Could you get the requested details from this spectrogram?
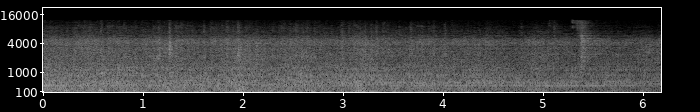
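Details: Passing train with a rumble and uneven clacks, plus loud, sharp snapping cracks at about three per second; the source of the cracking is unknown.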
